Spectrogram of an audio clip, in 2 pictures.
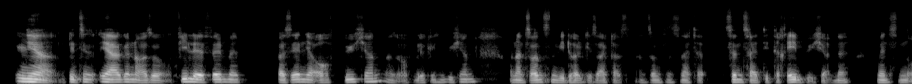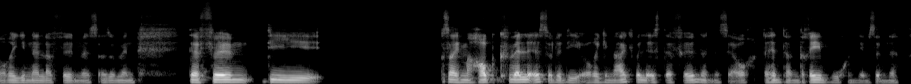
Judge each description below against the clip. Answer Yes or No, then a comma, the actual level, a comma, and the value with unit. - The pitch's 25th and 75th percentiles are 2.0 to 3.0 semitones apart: Yes, narrow, 2.6 semitones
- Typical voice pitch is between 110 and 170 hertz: No, low, 100 Hz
